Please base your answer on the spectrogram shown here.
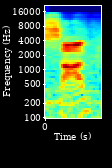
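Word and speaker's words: saag: can give you guys an example for is sag. Sag, okay. Sag, so how do you spell that?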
